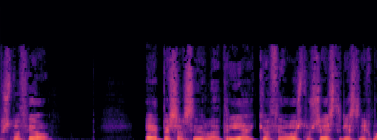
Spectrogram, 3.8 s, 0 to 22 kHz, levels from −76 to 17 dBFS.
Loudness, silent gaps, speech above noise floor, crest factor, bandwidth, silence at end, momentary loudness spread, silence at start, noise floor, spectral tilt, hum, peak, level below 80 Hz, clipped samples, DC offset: -17 LUFS; none; 43 dB; 16 dB; 15 kHz; 0 s; 4 LU; 0 s; -60 dBFS; -4.5 dB/octave; none; -2 dBFS; -54 dBFS; under 0.1%; under 0.1%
